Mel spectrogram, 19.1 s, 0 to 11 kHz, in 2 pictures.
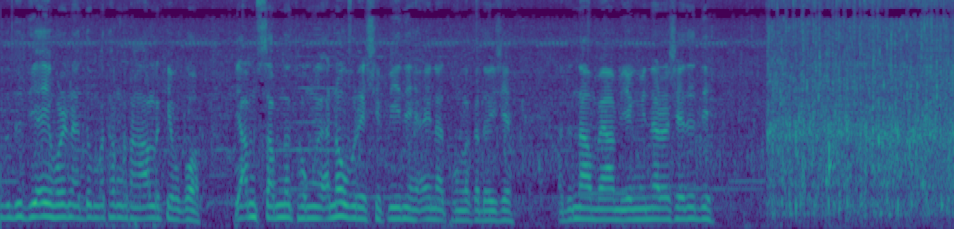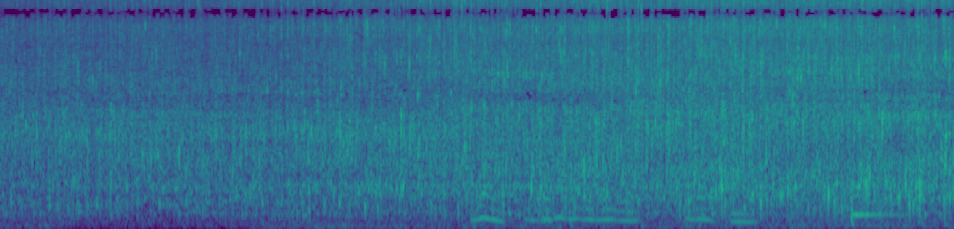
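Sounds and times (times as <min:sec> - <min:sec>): stream trickling over stones: 0:07.6 - 0:19.0.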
